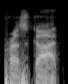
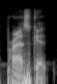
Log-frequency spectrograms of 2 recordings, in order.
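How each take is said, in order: First: The ending does not sound like 'biscuit'. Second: The ending sounds like the end of 'biscuit'. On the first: The speaker calls it wrong. "not Prescott" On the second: The speaker calls it right. "It's Prescott"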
